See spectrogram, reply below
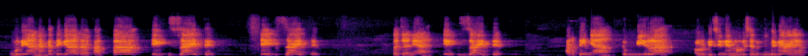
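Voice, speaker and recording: A woman giving a casual spoken vocabulary lesson, explaining each word patiently and repeating it slowly, sometimes correcting herself. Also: medium pitch, sharp tone. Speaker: English vocabulary teacher. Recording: dull lo-fi sound.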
